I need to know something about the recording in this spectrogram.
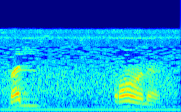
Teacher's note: لام به صورت ساکن تلفظ میشه بل، و با یک فاصله کوتاه بدون اینکه تنفس بکنیم کلمه بعدی خونده میشه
